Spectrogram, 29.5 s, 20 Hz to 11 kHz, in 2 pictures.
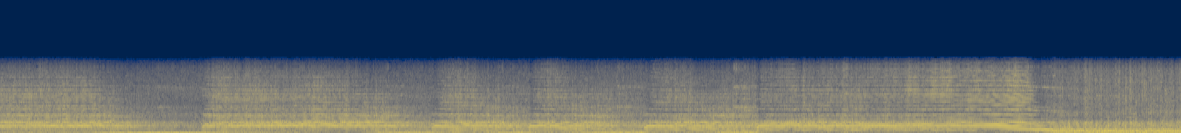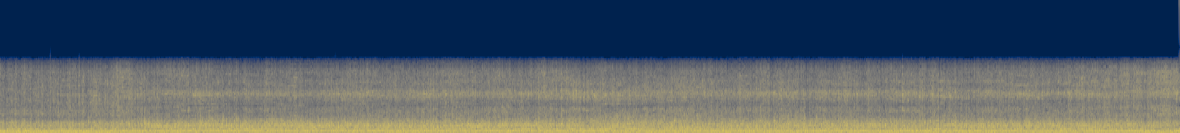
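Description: Union Pacific GE C40-8W (Dash 8-40CW) locomotives blowing their air horn in several blasts for a grade crossing. The last long blast cuts off about 13 seconds in. The locomotives then pass close by and the empty rail-train flatcars roll past with a steady rumble and wheel clatter on the rails.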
